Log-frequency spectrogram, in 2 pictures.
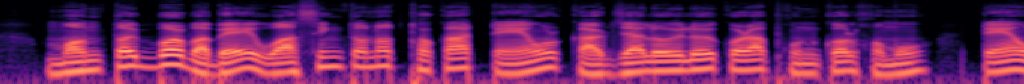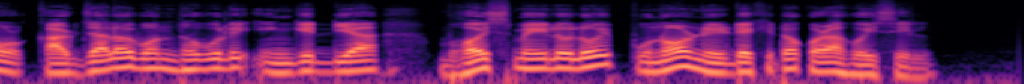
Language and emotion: Assamese, neutral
